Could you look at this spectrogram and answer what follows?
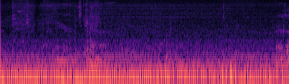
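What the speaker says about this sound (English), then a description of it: "There's a vehicle." On a snowy mountain highway, a car rumbles past in a steady, close, loud drone of engine and road noise, with a slight swell near the one-second mark and no talk over it.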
